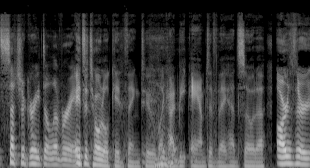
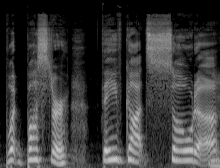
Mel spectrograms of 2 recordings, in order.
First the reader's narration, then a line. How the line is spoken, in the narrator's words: He even exclaims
